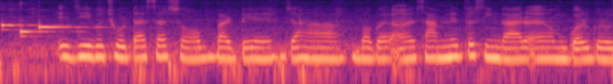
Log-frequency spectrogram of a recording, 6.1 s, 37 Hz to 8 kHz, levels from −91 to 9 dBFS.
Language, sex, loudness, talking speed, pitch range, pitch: Bhojpuri, female, -12 LUFS, 125 wpm, 190-215 Hz, 195 Hz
